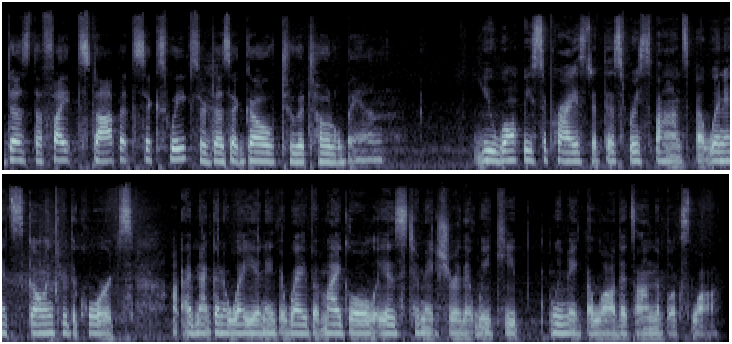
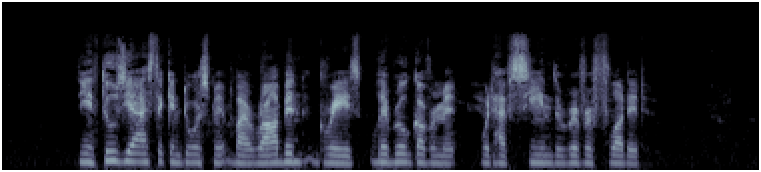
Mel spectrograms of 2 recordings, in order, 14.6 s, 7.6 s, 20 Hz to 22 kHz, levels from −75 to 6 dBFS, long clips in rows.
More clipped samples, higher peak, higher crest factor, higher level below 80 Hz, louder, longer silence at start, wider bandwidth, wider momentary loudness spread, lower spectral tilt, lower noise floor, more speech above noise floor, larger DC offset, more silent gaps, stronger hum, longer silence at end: neither; about the same, -2 dBFS vs -4 dBFS; about the same, 18 dB vs 22 dB; first, -54 dBFS vs -68 dBFS; about the same, -22 LUFS vs -22 LUFS; second, 0 s vs 0.75 s; first, 17.5 kHz vs 11.5 kHz; second, 7 LU vs 11 LU; first, -5 dB/octave vs -1.5 dB/octave; second, -50 dBFS vs -68 dBFS; second, 29 dB vs 43 dB; neither; neither; neither; second, 0.15 s vs 1.15 s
